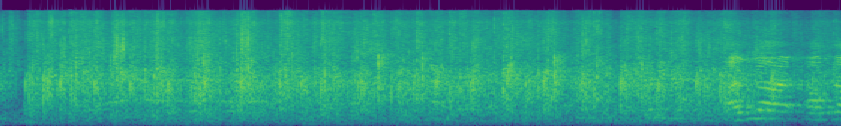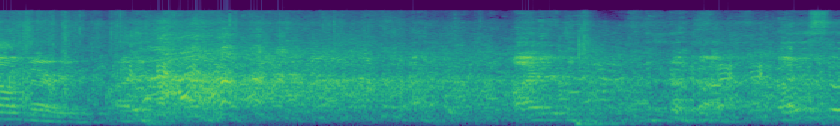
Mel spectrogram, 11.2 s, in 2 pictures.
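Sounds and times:
audience applause: 0.0s - 8.3s
speech: 4.9s - 7.0s, 9.0s - 11.1s
laughter: 6.3s - 11.1s.

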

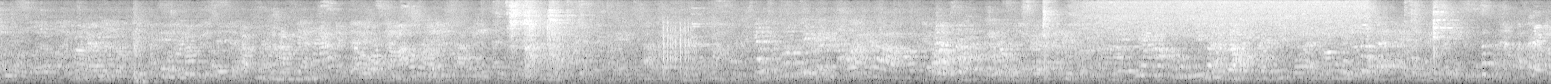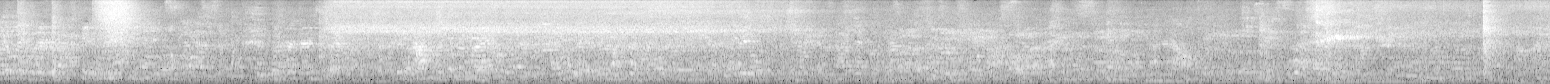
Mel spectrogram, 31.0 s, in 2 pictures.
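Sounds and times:
murmur of voices in Pearl District, Portland, Oregon: 0.0s - 31.0s.

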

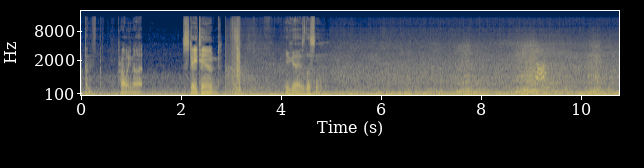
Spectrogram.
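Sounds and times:
speech: 0.1s - 1.4s, 2.0s - 3.2s, 4.1s - 4.9s
car engine revving: 5.0s - 10.7s.

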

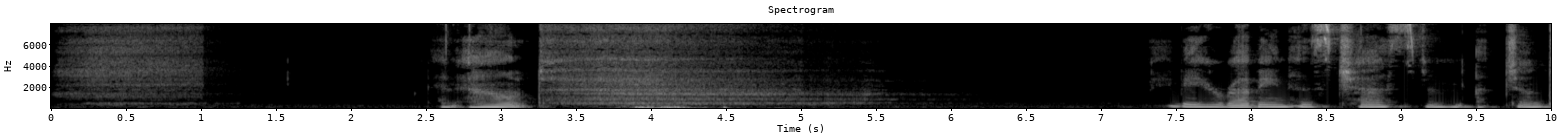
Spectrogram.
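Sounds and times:
slow inhale during a guided breathing exercise: 0.0s - 1.4s, 3.3s - 6.0s
speech: 2.6s - 4.1s, 7.5s - 10.0s.

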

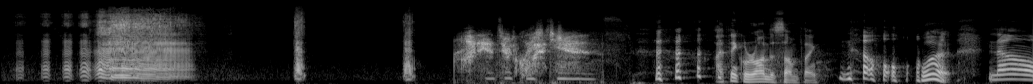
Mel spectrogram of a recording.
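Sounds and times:
great bustard call: 0.1s - 2.1s, 4.0s - 4.3s
speech: 5.1s - 10.3s.

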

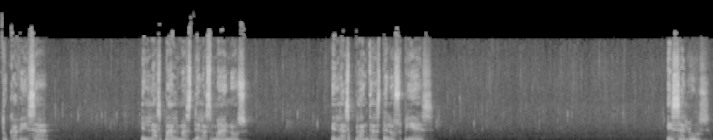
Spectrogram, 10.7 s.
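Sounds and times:
steady rain: 0.0s - 10.6s
speech: 0.3s - 0.9s, 2.3s - 3.8s, 5.0s - 6.6s, 10.0s - 10.6s.

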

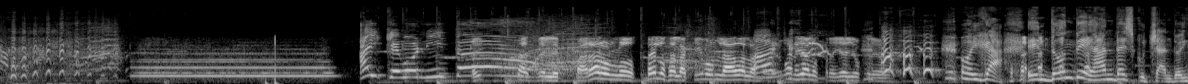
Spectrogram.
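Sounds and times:
laughter: 0.0s - 1.3s, 6.6s - 11.0s
truck air horn: 1.3s - 3.4s, 5.2s - 7.5s
speech: 3.9s - 11.8s.

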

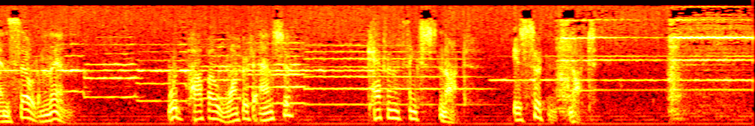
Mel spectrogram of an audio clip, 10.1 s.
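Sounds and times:
speech: 0.0s - 1.1s, 2.3s - 4.1s, 4.9s - 8.0s
doorbell ringing: 7.3s - 10.0s.

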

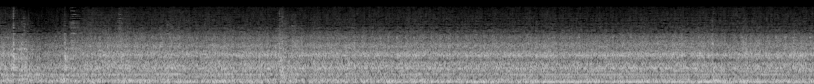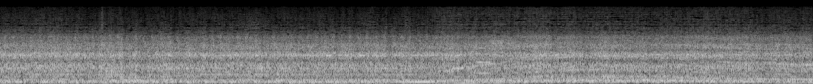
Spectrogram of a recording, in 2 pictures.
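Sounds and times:
garbage truck engine rumbling: 0.0s - 16.2s.

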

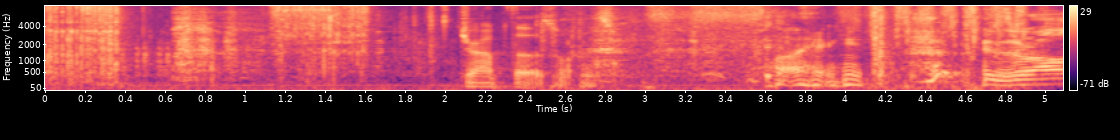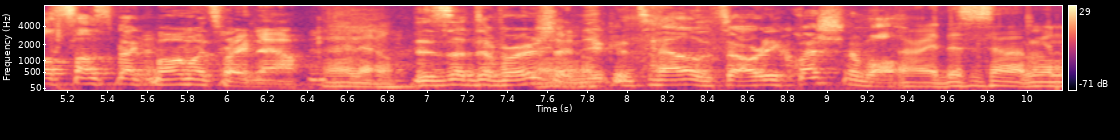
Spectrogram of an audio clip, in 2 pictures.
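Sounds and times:
deck of cards being shuffled: 0.0s - 2.1s
speech: 2.1s - 10.1s.

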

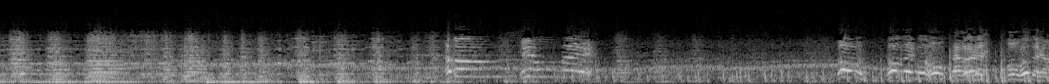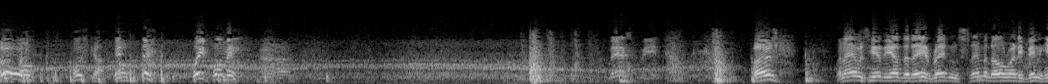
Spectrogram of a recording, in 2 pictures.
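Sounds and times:
galloping hooves of the horses Silver and Scout, radio drama sound effect: 0.0s - 20.9s
urgent voices: 1.6s - 20.9s
speech: 19.2s - 20.9s.

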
